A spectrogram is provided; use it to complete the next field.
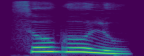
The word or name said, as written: ಸೋಗೋಲು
